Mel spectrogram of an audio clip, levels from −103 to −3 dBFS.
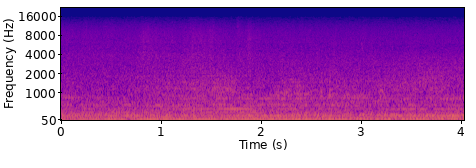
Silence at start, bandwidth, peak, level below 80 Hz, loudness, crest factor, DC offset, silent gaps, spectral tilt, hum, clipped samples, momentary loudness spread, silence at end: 0 s; 16 kHz; -34 dBFS; -52 dBFS; -48 LUFS; 12 dB; under 0.1%; none; -5.5 dB/octave; none; under 0.1%; 2 LU; 0 s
